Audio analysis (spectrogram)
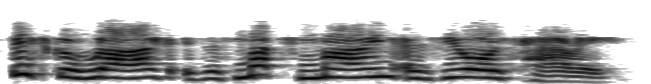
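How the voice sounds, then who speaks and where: High-voiced, exasperated nagging housewife. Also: female voice, sing-song, a little slow, full character voice. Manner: scolding, plaintive. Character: exasperated, nagging housewife, scolding her menfolk. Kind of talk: 1980s radio drama acting. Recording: dull, band-limited old radio broadcast.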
